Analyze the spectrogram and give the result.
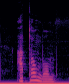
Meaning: atomic bomb
- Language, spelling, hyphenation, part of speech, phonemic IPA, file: Dutch, atoombom, atoom‧bom, noun, /aːˈtoːm.bɔm/, Nl-atoombom.ogg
